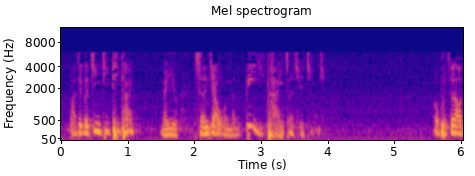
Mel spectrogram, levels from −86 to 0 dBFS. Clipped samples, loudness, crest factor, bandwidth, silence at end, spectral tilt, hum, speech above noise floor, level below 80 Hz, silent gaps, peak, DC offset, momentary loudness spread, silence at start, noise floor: under 0.1%; -23 LUFS; 22 dB; 6.4 kHz; 0 s; -8.5 dB/octave; none; 32 dB; -44 dBFS; none; -2 dBFS; under 0.1%; 13 LU; 0.15 s; -54 dBFS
